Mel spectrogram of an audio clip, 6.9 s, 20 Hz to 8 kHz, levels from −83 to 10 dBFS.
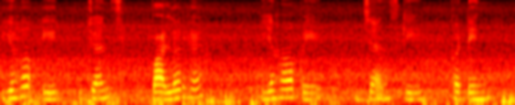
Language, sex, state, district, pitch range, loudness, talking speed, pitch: Hindi, female, Rajasthan, Bikaner, 200-245 Hz, -20 LUFS, 95 wpm, 225 Hz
